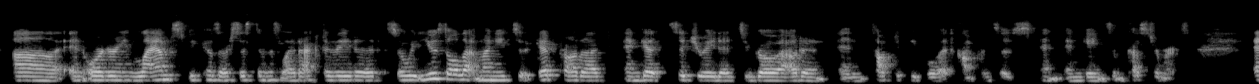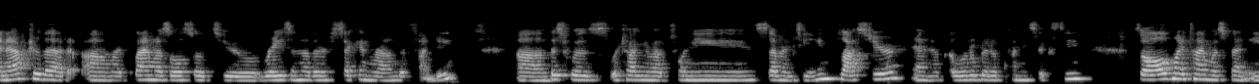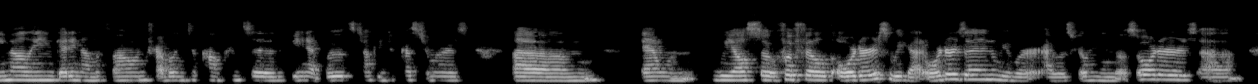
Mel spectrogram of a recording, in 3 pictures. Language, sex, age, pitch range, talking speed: English, female, 20-39, 190-215 Hz, 170 wpm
